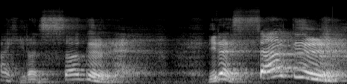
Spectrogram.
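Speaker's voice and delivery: high, slow, exasperated tone. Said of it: "그러는 거예요".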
